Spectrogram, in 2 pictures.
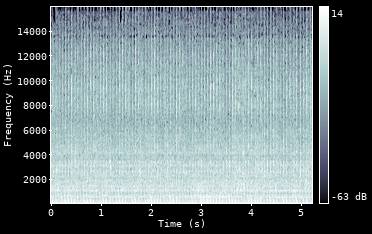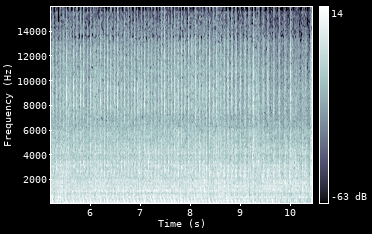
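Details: Briggs & Stratton 13.5 cast-iron-sleeve riding mower engine on bench, rerun with air filter back on after suspected oil in cylinder from engine tilted on its side; fast steady unbroken single-cylinder beat holding speed, smoke burning off; good running.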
